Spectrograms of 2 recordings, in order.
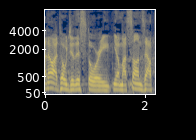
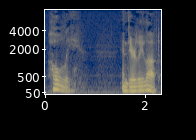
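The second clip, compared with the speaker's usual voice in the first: much softer and lower on holy and dearly loved; hushed emphasis; 7 semitones lower, 7 dB quieter than usual. Real, not acted. Preacher letting the key words sink in, hushed. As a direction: drop the voice to nearly nothing on holy.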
